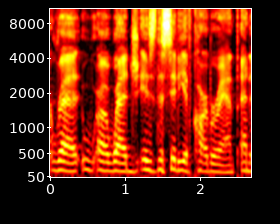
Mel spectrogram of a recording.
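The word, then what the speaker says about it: Kharbranth: We meet a young woman named Shallan in Carbaranth, or I think it's pronounced Carbaranth? Yeah, I think that's right.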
